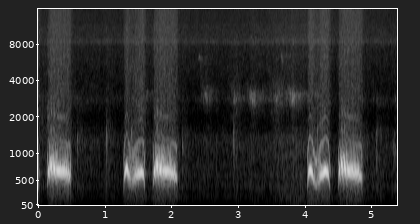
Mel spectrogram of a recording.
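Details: Decoy spotted dove in Thailand, kept for trap-cage training to lure wild doves: loud, burry coos in groups of two or three, a wavering two-humped note followed by a longer flat one, separated by silent pauses.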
